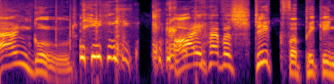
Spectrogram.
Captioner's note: giggles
